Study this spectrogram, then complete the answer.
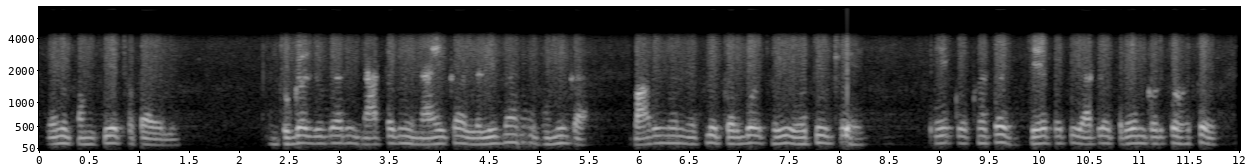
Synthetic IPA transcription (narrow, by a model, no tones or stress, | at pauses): enipə̃ŋt̪iet͡ʃʰoʈaeli | d͡ʒuɡəld͡ʒuɡaɾinaʈəkninaɦikaləlid͡ʒanibʱumika | maɾunəneʈlit̪əɾboɭt̪ʰəjũɦət̪ũkeː | kʋəkʰət̪ed͡ʒd͡ʒepət̪iaʈlepɾemkəɾt̪oɦət̪o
